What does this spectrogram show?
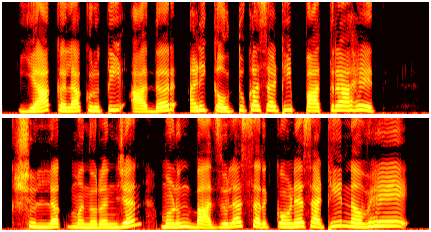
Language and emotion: Marathi, disgusted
